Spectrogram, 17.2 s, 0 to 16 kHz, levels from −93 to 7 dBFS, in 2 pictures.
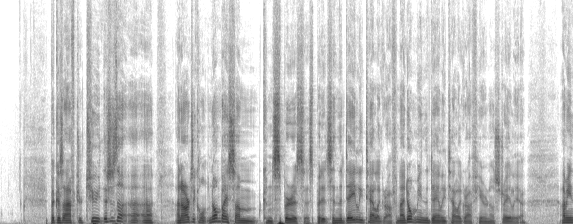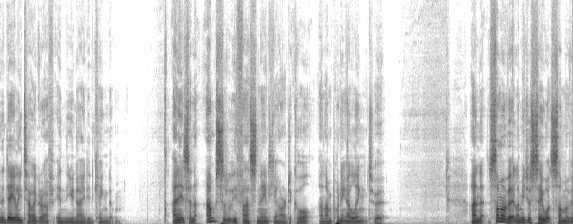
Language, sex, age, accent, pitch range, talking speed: English, male, 40-59, British, 110-140 Hz, 220 wpm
